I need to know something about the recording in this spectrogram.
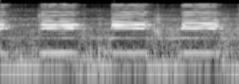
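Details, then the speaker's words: Motorcycle with an anti-theft button switched on: forcing the ignition key sets off a loud two-tone alarm pulsing every third of a second, and the engine will not start, though the starter is normal with it off. "the alarm will turn on, when the ignition key is forced to use what kind of language it is Key T Yes, like this, it turns out that it sounds like this, it doesn't even start, yes, friends, it doesn't work"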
